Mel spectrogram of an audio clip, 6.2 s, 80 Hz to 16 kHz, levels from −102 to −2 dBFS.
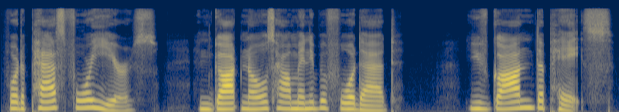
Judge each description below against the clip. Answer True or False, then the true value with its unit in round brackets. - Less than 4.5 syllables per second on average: True (4.0 syllables/s)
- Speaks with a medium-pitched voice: False (195 Hz)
